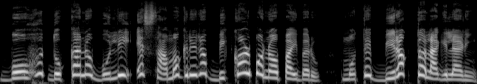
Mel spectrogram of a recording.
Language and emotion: Odia, angry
